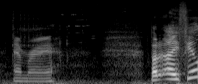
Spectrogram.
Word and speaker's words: Emre: I always said I feel like if I were to choose, I'd pick Emery. It's spelled E-M-R-E, Emery.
